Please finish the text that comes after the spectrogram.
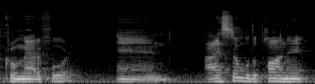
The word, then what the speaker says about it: Chromatophore: So it's pronounced Chromatophore, and I stumbled upon it probably maybe 2-3 years ago.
